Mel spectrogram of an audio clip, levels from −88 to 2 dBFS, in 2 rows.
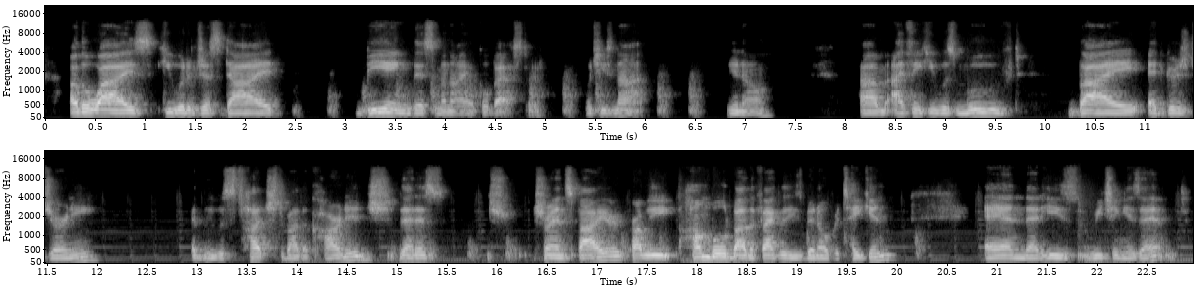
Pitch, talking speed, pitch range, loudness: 100 Hz, 130 wpm, 95-110 Hz, -22 LUFS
